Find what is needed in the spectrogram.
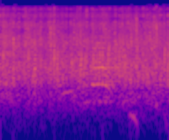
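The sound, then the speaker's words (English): An audience claps their hands in praise to the Lord, a steady, dense burst of applause, loud and sustained throughout, with faint voices murmuring underneath. “You ought to give the Lord a hand clap of praise.”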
